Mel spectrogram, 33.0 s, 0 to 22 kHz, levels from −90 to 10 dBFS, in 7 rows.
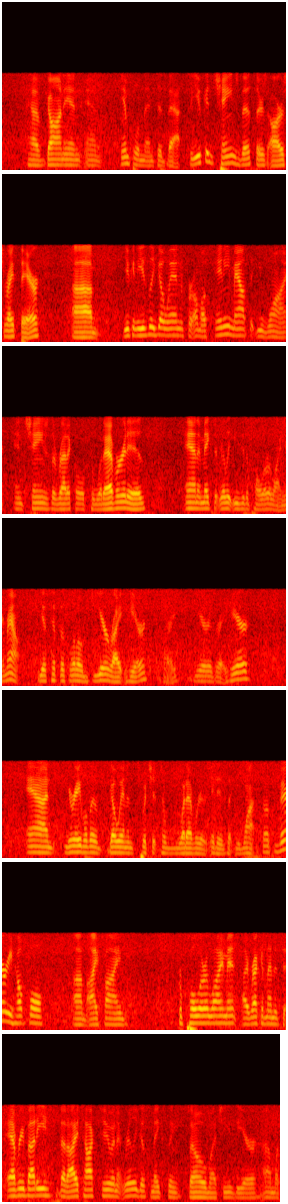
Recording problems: high frequencies cut off; severe; nothing above 4 kHz
hiss; noticeable; throughout; 15 dB below the speech

